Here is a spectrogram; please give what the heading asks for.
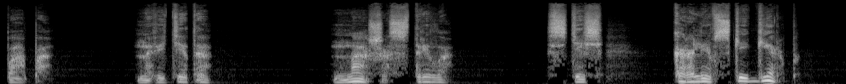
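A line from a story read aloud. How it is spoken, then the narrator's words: Quiet. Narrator (Russian): Принцесса Мия тихо сказала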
